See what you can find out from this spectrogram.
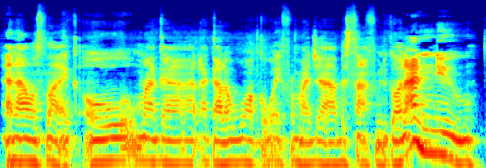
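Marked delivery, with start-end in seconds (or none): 0.8-4.0 hushed awe. Retold or imitated. Stunned realization after God speaks.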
